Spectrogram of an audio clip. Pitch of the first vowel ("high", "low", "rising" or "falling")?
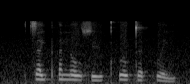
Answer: high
